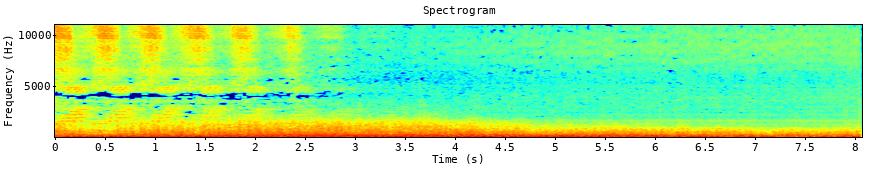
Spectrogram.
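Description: A loud rushing noise effect over a deep rumble, its top end pulsing evenly a few times a second at first and then filtering away, leaving the low rumble: a DJ transition effect between tracks in a funk mix.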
